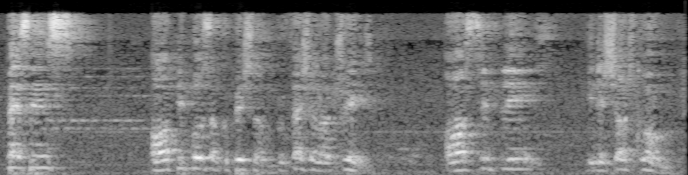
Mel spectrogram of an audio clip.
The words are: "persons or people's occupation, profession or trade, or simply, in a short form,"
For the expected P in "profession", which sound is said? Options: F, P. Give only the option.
P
